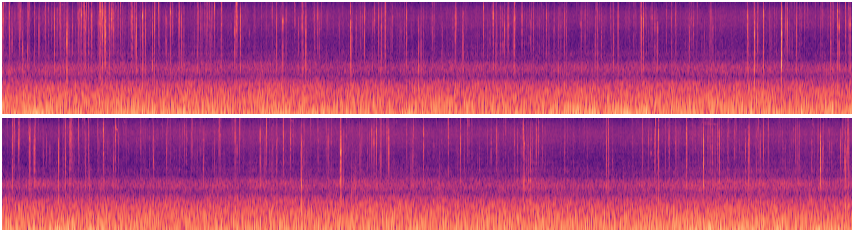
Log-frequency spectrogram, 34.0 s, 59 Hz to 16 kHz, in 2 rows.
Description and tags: Small Bonfire
Field recording of a mild bonfire about 4' in diameter. Edited to loop.
burn, burning, crackle, fire, fireplace, flame, wood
